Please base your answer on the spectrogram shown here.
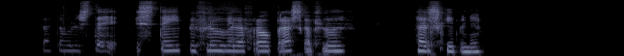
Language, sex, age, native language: Icelandic, male, 12, Icelandic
